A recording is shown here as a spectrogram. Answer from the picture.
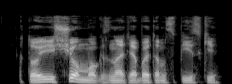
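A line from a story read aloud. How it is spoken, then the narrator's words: Grim question. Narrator (Russian): мрачно спросил генерал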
